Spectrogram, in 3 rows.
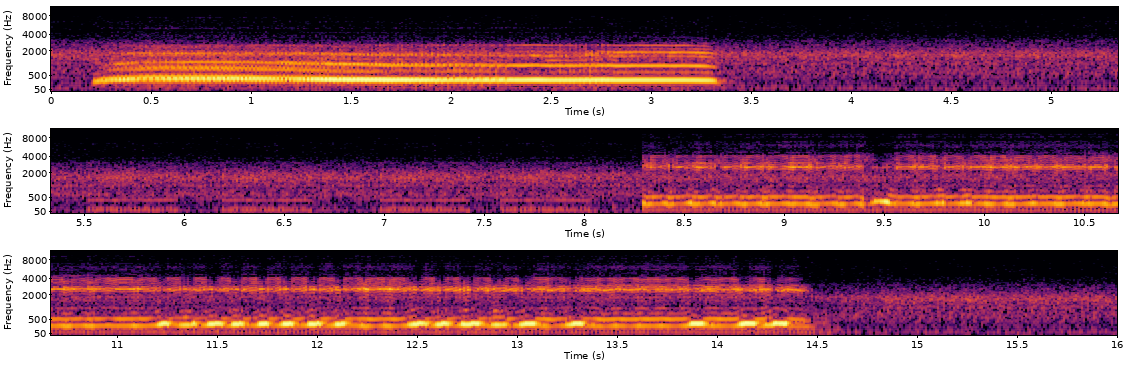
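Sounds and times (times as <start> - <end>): person holding low wavering note: 8.3 - 14.6.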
